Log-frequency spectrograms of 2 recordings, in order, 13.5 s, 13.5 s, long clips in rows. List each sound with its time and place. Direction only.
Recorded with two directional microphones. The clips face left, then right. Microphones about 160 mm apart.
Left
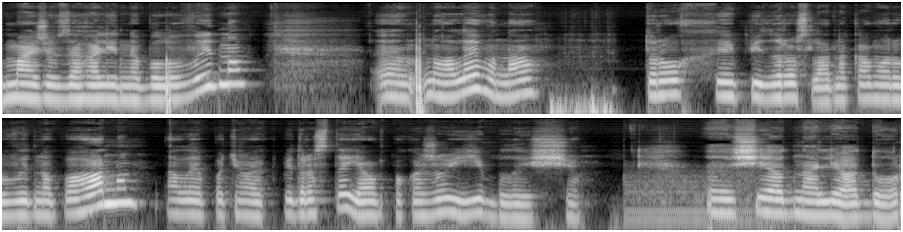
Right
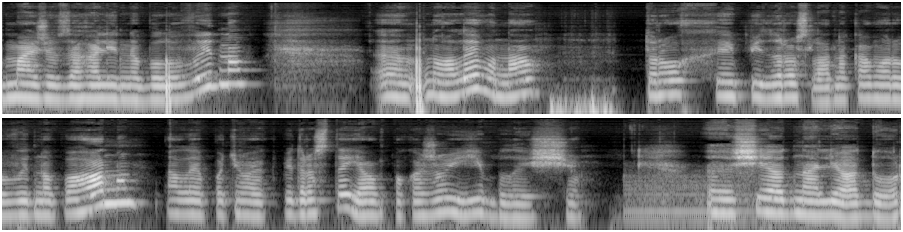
0.0 s speech: 30° left (ahead or behind); by 13.5 s 10° left (ahead or behind)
